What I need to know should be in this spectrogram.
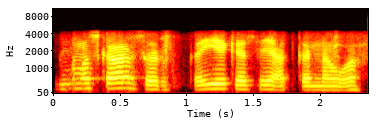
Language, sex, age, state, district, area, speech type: Urdu, male, 18-30, Bihar, Darbhanga, urban, conversation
